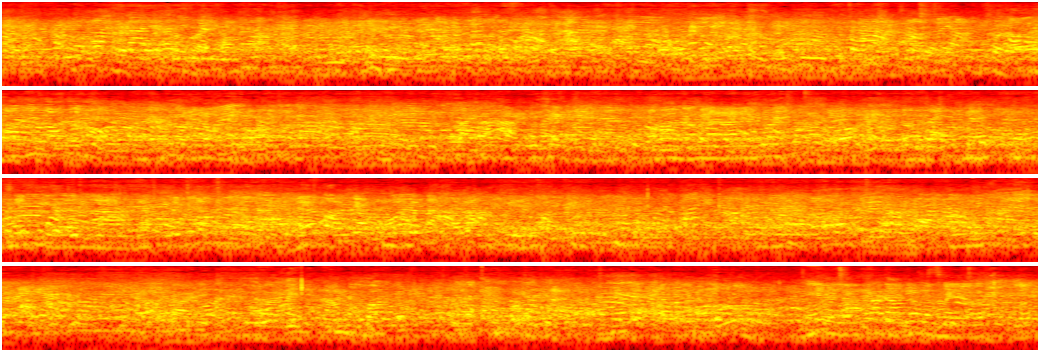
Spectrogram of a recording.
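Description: Several people talking at once: steady overlapping chatter with no single clear voice standing out, in a reverberant hall.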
